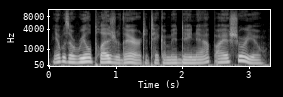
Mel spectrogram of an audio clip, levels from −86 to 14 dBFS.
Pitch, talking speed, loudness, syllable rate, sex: 160 Hz, 255 wpm, -16 LUFS, 6.3 syllables/s, female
